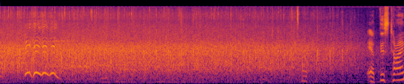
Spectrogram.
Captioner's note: applause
